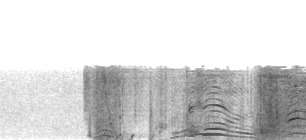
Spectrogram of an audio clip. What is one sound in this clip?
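Something is flung with a whoosh.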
